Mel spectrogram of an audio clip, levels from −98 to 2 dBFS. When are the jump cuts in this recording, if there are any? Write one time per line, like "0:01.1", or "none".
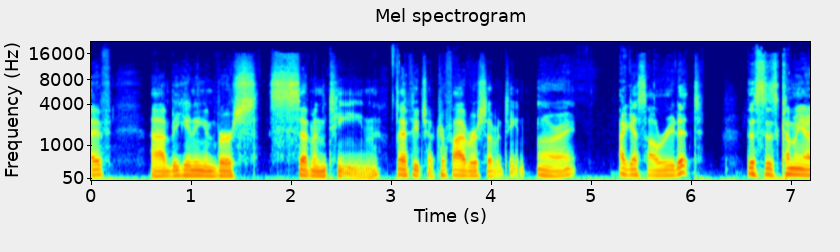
0:03.0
